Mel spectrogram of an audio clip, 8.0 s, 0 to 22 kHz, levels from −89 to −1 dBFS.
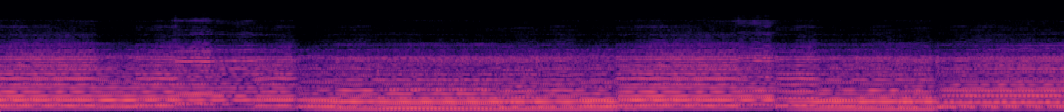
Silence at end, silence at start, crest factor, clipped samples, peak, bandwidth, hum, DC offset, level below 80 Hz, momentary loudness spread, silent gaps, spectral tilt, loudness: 0 s; 0 s; 12 dB; under 0.1%; -22 dBFS; 12.5 kHz; none; under 0.1%; -82 dBFS; 3 LU; none; -6.5 dB/octave; -35 LUFS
